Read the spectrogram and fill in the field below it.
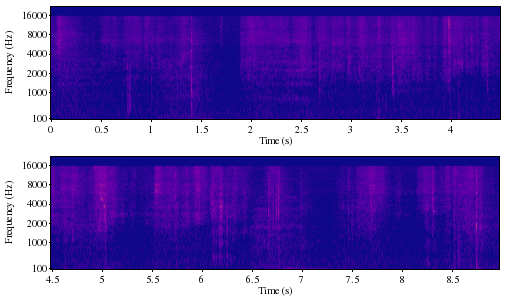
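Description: Playing cards rustle and slide against each other as they are shuffled through by hand.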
